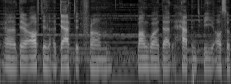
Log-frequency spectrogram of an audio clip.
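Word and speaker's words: manhwa: else oh oh mangwa yeah mangwa m m a n h w a that's how I pronounce it I don't know how other people pronounce it but yes yep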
